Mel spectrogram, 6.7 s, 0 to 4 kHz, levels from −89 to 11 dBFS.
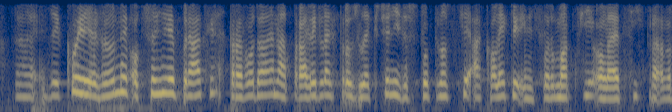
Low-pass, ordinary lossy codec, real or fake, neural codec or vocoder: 3.6 kHz; none; fake; codec, 24 kHz, 1.5 kbps, HILCodec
